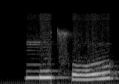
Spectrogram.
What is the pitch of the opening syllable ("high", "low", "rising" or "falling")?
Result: high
